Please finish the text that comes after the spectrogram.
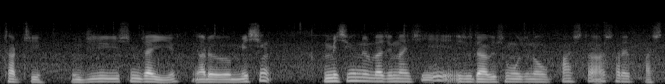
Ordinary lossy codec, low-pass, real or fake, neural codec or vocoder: none; none; real; none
